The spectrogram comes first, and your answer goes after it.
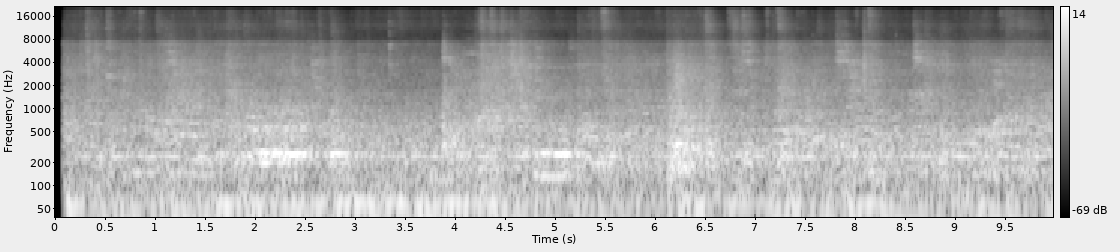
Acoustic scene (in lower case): restaurant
